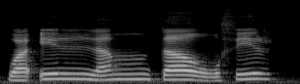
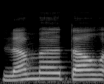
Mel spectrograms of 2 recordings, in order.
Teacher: मीम पे कलकला नहीं करना, मीम को स्टेबल रखना है।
